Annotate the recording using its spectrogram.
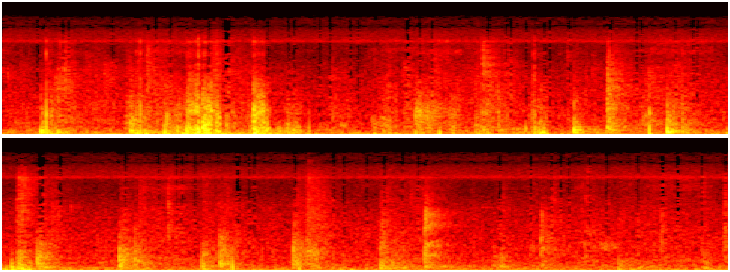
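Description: Footsteps on bare wooden floorboards, irregular knocks and scuffs, heaviest about one to two seconds in.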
